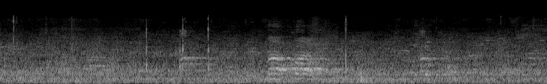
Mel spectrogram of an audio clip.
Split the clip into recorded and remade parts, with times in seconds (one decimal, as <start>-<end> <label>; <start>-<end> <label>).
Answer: 0.0-0.4 recorded; 0.4-1.4 remade; 1.4-5.5 recorded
